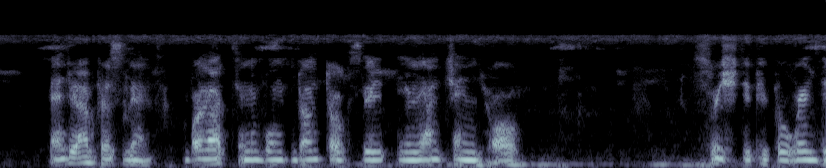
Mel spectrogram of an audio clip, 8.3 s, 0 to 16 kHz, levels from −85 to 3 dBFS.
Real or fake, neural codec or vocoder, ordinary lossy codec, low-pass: fake; codec, 16 kHz, 2 kbps, FreqCodec, larger model; none; 7.2 kHz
